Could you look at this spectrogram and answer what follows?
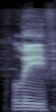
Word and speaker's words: Leif: Is it Leif or is it Leif? Leif in America.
